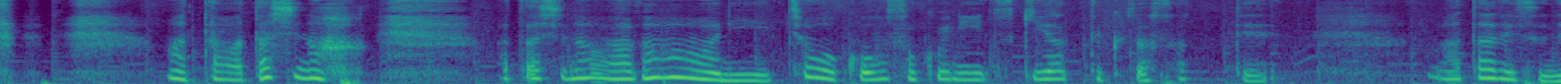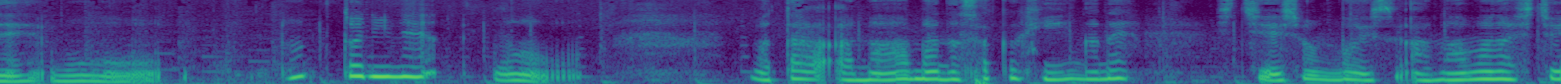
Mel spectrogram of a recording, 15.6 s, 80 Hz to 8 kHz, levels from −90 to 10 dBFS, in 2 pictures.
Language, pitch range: Japanese, 220-310 Hz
